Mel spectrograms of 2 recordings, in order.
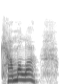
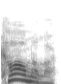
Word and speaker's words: Kamala: rather than decreasingly famous, I think most British journalists will settle on Kamala or the non-trisyllabic shortened Carmela. After all, if you say it quickly enough, karma comes out sounding more or less right anyway.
